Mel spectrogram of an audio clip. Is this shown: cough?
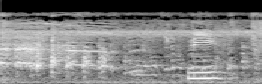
no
